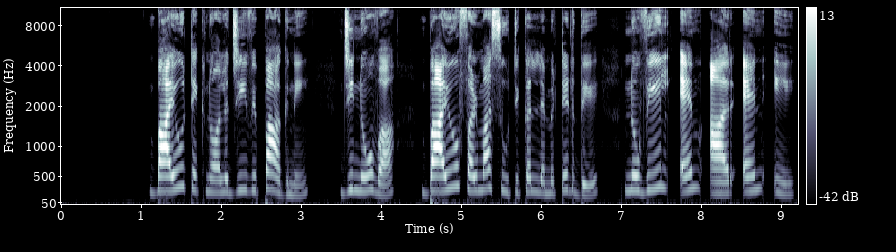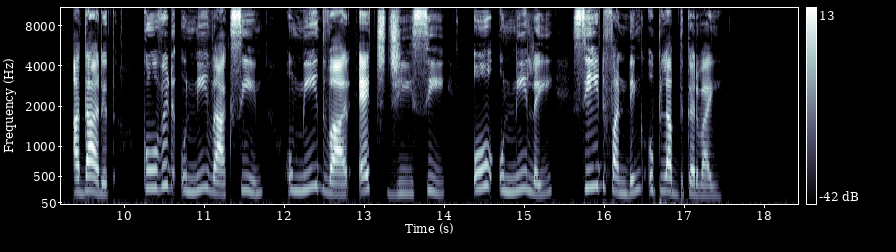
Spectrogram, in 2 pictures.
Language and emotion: Punjabi, neutral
